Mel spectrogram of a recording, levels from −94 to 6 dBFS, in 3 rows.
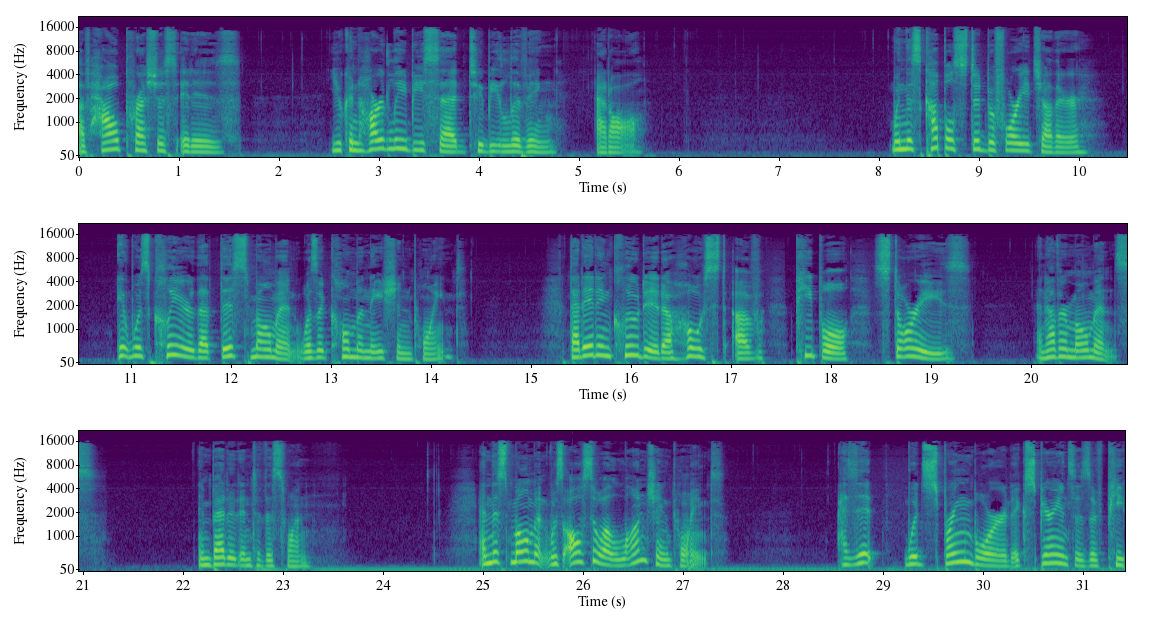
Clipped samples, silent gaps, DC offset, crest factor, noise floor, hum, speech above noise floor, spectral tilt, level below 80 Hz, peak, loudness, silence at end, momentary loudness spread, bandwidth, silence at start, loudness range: under 0.1%; none; under 0.1%; 18 dB; -60 dBFS; none; 43 dB; -5 dB/octave; -42 dBFS; 0 dBFS; -17 LUFS; 0 s; 13 LU; 16.5 kHz; 0 s; 6 LU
